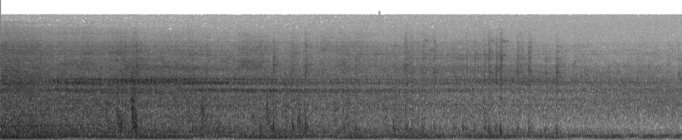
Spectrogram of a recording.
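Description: Kominato Railway diesel railcar pulling away: its engine runs steadily under a run of wheel clicks over rail joints, and the whole sound grows steadily quieter as the train recedes.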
